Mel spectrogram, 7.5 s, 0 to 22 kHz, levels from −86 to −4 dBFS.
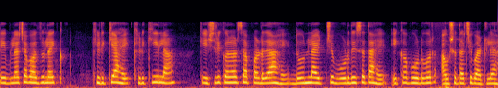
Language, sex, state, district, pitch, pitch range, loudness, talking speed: Marathi, female, Maharashtra, Sindhudurg, 240 Hz, 230-250 Hz, -14 LUFS, 195 wpm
